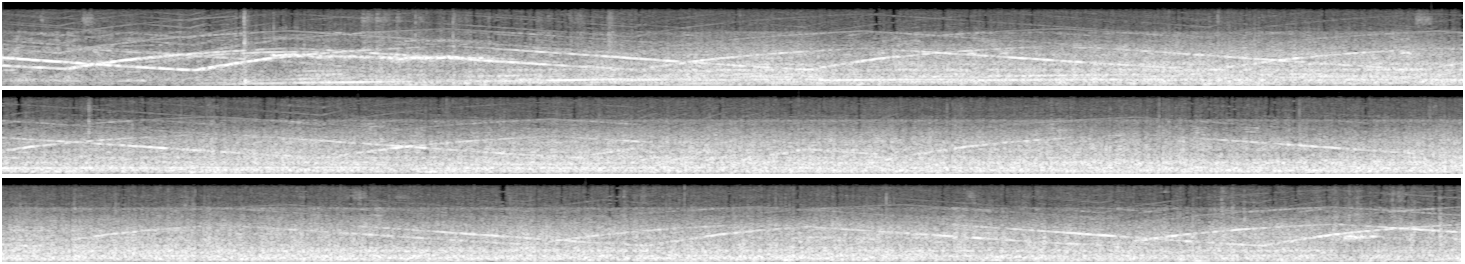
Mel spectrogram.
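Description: Police car wail siren, rising and falling over and over, with two wails overlapping, recorded from inside the pursuing cruiser. Under it, the cruiser's engine climbs in pitch over the first few seconds as the car accelerates.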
